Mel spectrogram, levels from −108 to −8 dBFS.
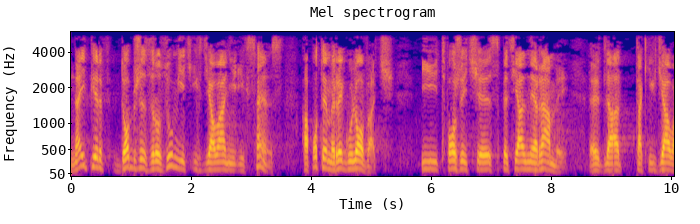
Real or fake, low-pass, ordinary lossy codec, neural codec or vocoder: fake; 5.4 kHz; none; vocoder, 44.1 kHz, 128 mel bands every 256 samples, BigVGAN v2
